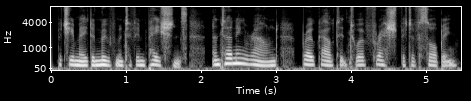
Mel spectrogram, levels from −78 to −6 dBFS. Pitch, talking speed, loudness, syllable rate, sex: 160 Hz, 195 wpm, -18 LUFS, 5.7 syllables/s, female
